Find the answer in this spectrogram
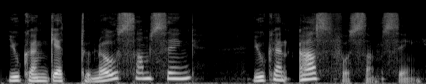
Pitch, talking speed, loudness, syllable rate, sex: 210 Hz, 155 wpm, -19 LUFS, 4.5 syllables/s, female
